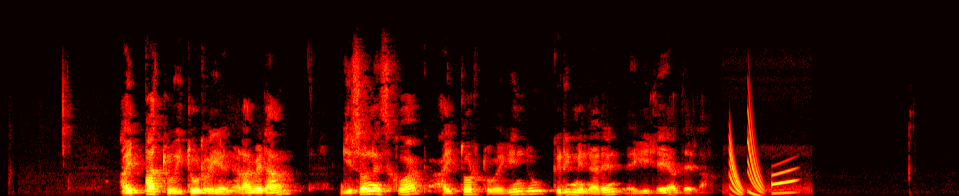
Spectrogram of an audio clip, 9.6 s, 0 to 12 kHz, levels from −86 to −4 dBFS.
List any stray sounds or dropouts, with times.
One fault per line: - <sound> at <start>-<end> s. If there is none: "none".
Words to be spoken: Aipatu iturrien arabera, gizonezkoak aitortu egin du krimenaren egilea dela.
- chirp at 7.3-8.0 s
